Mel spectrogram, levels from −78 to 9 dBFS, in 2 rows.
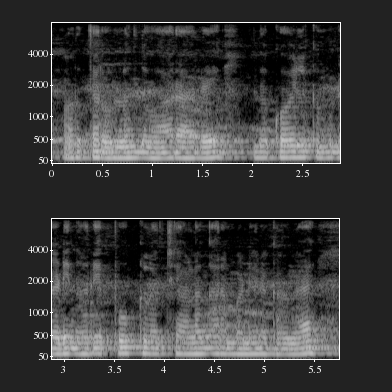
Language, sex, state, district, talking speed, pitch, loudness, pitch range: Tamil, male, Tamil Nadu, Kanyakumari, 115 wpm, 120 Hz, -17 LUFS, 115-125 Hz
